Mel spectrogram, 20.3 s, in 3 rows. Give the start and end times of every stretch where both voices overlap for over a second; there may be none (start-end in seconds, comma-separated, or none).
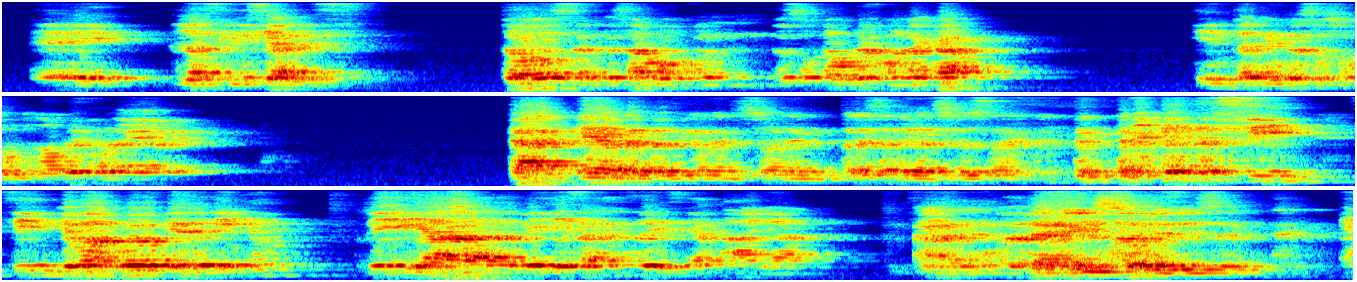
18.1-19.5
